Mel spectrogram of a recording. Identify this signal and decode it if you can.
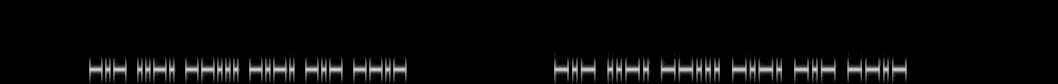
Morse code, heard as a keyed tone, about 28 wpm, 700 Hz. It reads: KF7CKQ KF7CKQ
